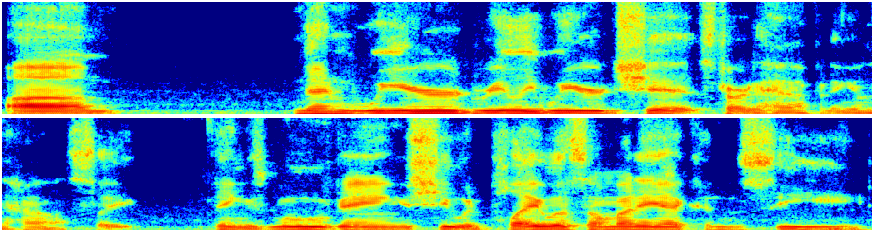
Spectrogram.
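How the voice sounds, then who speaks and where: A man's voice: on the low side, steady tone, a little slow, a little mellow, a little hiss or hum, rough recording. A man in his forties, a podcast guest, telling a personal story in a blunt, casual way, swearing freely.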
